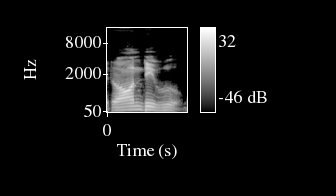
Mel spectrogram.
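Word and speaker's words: rendezvous: கூடி சந்திப்பதற்கு போடப்பட்ட திட்டம் ராந்திவு என்று அழைக்கப்படுகிறது இது சில நேரங்களில் அந்த சந்திக்கும் இடத்தையும் குறிக்கிறது இந்த வார்த்தையில வருவதும் ஆ என்ற ஓசை தான் ஆனால் நல்லாவே உச்சரிக்கப்படுகிறது ஆ என்று சொல்லி ராண்டிவு அடுத்து கீழே உள்ள வார்த்தை ஆன்ட்ரபிரனர்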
